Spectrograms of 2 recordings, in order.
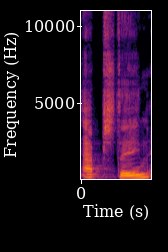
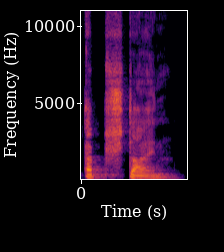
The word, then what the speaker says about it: Epstein: So it's not Epstein, it's Epstein.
